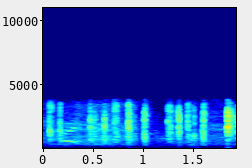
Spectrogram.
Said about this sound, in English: Hello. I hear somebody typing, but yes. That's me.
